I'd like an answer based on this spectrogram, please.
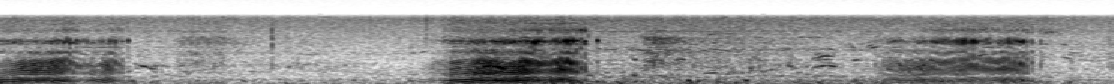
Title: schnarchen beim Force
